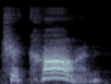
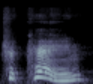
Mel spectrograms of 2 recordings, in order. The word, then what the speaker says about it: chicane: I've never in my life heard anybody call it a chan. It's called a chicane and it's the most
